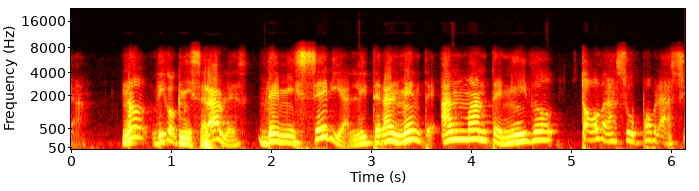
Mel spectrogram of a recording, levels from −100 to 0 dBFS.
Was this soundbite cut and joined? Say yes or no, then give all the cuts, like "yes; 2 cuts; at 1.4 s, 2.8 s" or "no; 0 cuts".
yes; 1 cut; at 1.1 s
